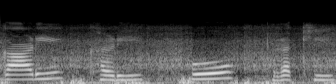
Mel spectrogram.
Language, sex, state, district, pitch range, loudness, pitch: Hindi, female, Chandigarh, Chandigarh, 210-250 Hz, -16 LUFS, 225 Hz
